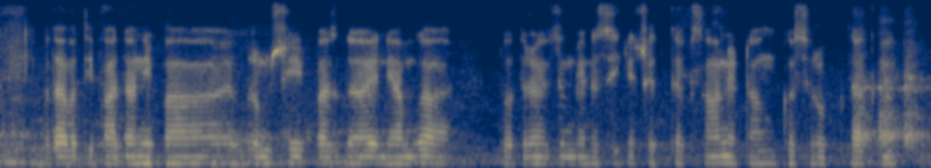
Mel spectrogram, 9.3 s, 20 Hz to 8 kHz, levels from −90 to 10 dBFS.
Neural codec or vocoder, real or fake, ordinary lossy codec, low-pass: codec, 44.1 kHz, 7.8 kbps, DAC; fake; Opus, 24 kbps; 7.2 kHz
